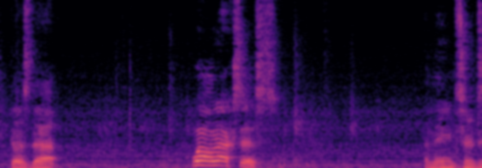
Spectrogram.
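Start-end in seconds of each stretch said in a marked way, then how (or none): 1.9-2.8 loud, high heroic battle cry; shouted transformation call. Retold or imitated. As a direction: yell it like a Ranger morphing. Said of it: "So Merrick tears it off".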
